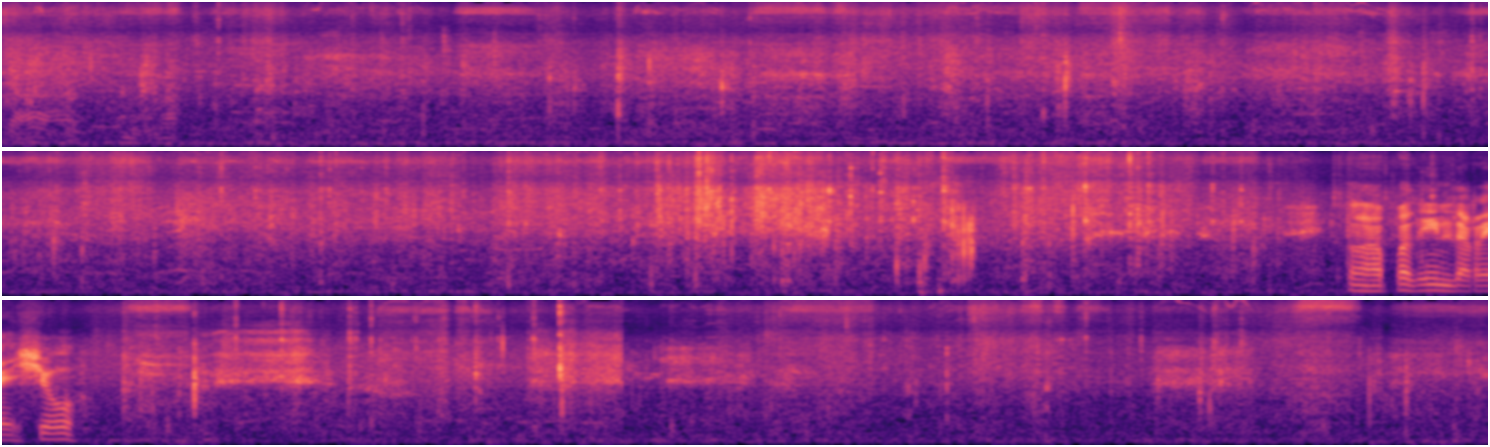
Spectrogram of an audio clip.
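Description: Leafy branches rustle and swish as a person pushes past.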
